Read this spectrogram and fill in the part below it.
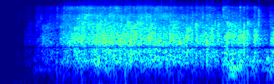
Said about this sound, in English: Thank you. I take that applause for some of these processes.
